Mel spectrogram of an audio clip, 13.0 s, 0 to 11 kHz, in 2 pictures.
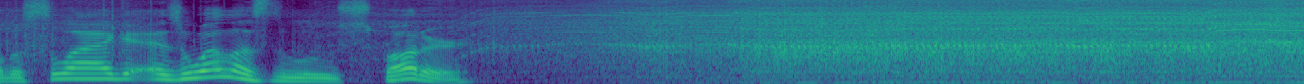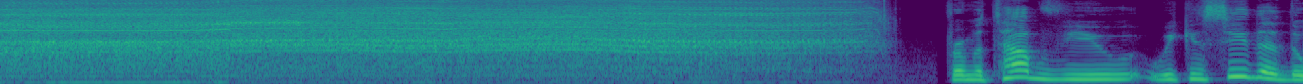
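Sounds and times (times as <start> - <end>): drill motor whine: 1.5 - 11.0.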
